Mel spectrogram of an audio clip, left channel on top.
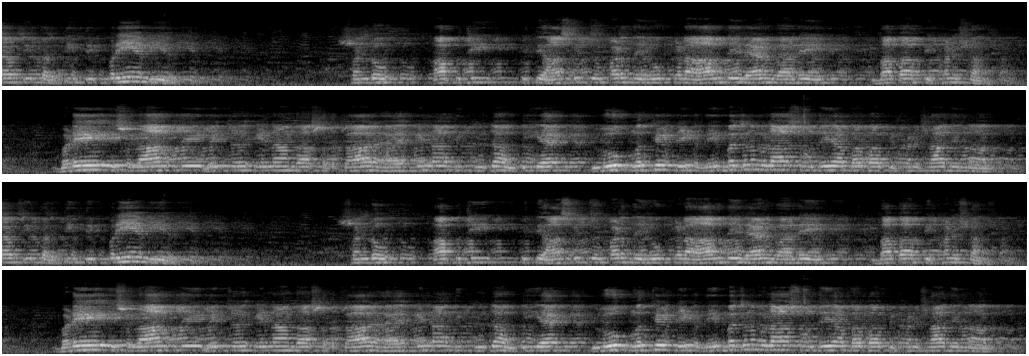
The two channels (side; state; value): both; normal; correlation 0.86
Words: ਦੀ ਧਰਤੀ ਤੇ ਪ੍ਰੇਮ ਵੀਰ। ਸੰਡੋ ਆਪ ਜੀ ਇਤਿਹਾਸ ਵਿੱਚੋਂ ਪੜ੍ਹਦੇ ਹੋ, ਕੜਾਮ ਦੇ ਰਹਿਣ ਵਾਲੇ ਬਾਬਾ ਭਿੱਖਣ ਸ਼ਾਹ, ਬੜੇ ਇਸਲਾਮ ਦੇ ਵਿੱਚ ਇਹਨਾਂ ਦਾ ਸਤਿਕਾਰ ਹੈ, ਇਹਨਾਂ ਦੀ ਪੂਜਾ ਹੁੰਦੀ ਹੈ, ਲੋਕ ਮੱਥੇ ਟੇਕਦੇ, ਬਚਨ ਵਿਲਾਸ ਹੁੰਦੇ ਆ ਬਾਬਾ ਭਿੱਖਣ ਸ਼ਾਹ ਦੇ ਨਾਲ।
